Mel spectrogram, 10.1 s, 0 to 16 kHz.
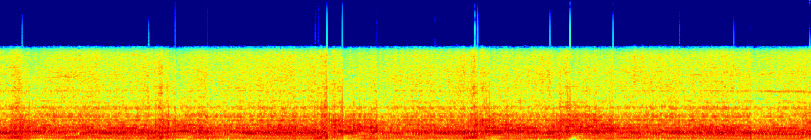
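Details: Chevrolet Camaro 3.8 V6 idling and revving with an uneven exhaust note that breaks up several times, a cylinder misfire from a bad spark plug.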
